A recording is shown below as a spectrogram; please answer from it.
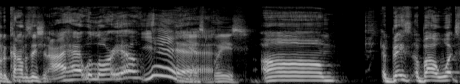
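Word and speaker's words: L'Oréal: You know Laurel? That's my girl. I love L'Oreal. Okay, L'Oreal.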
